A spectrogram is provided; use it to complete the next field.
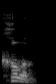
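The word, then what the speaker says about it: Colm: It's like no, it's Cullum. Or you can say Colin, but I think that's somebody trying to sort of spell it because posh wankers can't pronounce Cullum.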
